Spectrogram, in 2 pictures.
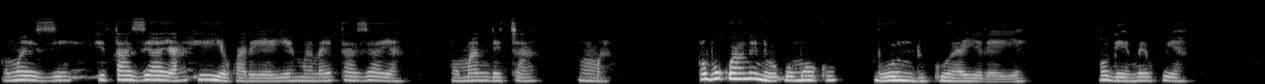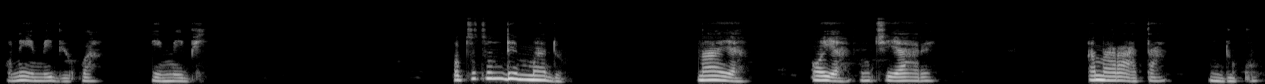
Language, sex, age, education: Igbo, male, 30-45, tertiary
